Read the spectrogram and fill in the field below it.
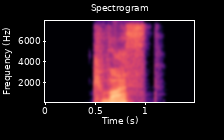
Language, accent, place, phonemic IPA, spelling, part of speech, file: German, Germany, Berlin, /kvast/, Quast, noun, De-Quast.ogg
- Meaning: broad brush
